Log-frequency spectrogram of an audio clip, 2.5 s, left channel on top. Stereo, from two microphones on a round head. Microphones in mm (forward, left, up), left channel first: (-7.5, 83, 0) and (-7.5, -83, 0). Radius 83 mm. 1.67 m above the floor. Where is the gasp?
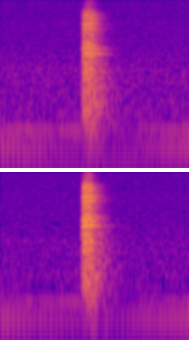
40° right (ahead or behind), 1.0 m.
